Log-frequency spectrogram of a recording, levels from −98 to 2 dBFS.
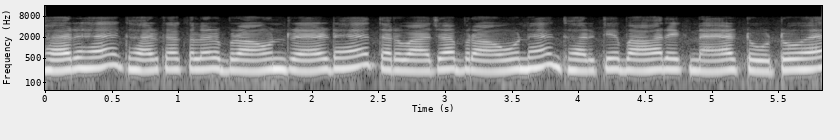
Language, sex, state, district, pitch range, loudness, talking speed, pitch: Hindi, female, Odisha, Khordha, 225-245 Hz, -13 LUFS, 185 wpm, 235 Hz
